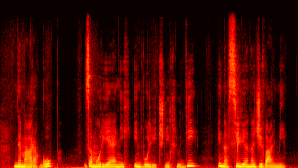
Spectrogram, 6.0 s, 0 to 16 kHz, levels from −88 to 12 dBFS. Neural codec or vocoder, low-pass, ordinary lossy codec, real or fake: none; 14.4 kHz; none; real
